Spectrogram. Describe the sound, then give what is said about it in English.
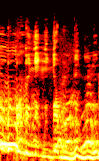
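A person imitates sled dogs howling as they are lined up before taking off: one sustained, wavering vocal howl whose pitch slides up and down for about a second and a half, fairly loud and unbroken. “And they're like, oh yeah, we'll line it up, I'll show you, and then they rev the dog engines. They just howl.”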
